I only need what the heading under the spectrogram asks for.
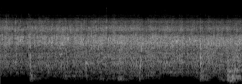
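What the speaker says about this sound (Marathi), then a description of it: "लसूण कुटलेला त्याला टाकायचं." Crushed garlic drops into hot oil in a kadhai for a homemade pickle. A continuous, close, loud sizzle and crackle runs steadily throughout, with no voices.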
